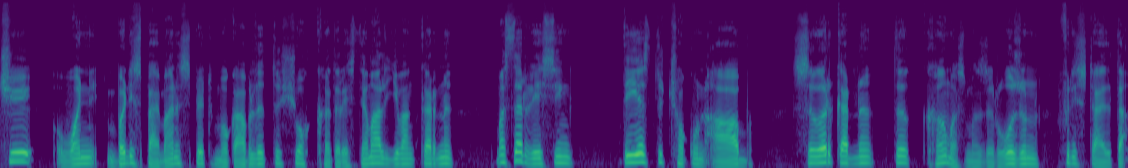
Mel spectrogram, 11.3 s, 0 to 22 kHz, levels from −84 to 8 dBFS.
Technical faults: none

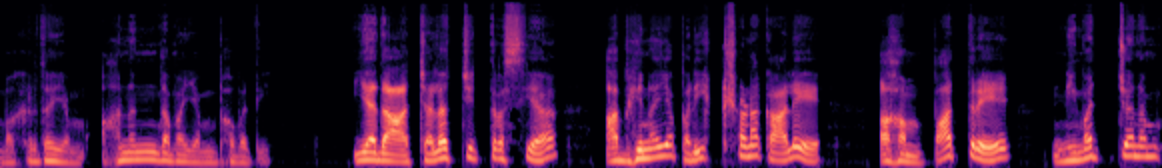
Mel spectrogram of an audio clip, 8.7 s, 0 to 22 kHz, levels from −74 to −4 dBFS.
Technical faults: burst of packet loss

